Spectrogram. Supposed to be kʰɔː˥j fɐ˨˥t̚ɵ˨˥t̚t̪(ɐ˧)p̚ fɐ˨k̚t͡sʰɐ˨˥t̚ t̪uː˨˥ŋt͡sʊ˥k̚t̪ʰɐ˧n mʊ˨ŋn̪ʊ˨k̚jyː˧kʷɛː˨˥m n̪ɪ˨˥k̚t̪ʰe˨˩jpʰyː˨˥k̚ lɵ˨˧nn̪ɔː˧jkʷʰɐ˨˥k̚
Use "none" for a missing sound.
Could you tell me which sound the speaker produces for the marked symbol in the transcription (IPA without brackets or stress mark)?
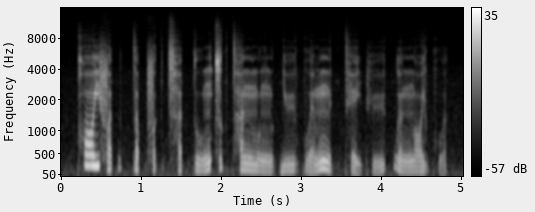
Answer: ɐ˨˥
